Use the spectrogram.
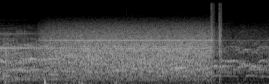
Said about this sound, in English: Keep going. You've got radio static now. Keep. Just move back to where you were.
